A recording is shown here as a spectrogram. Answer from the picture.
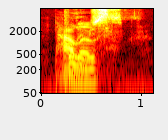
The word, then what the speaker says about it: Palouse: Palouse, I said it right? – Palouse.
